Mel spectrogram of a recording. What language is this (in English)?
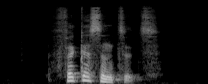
Kabyle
